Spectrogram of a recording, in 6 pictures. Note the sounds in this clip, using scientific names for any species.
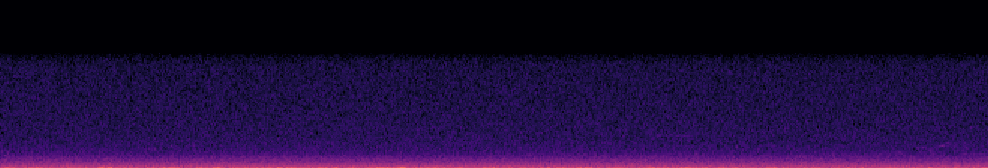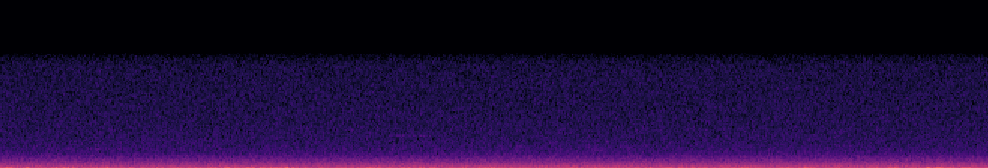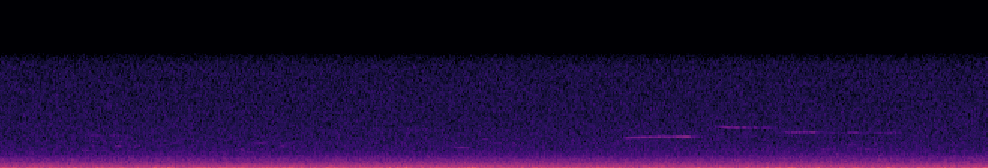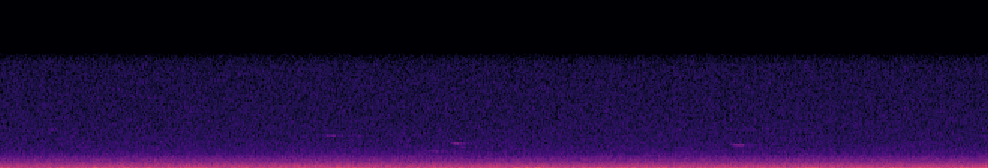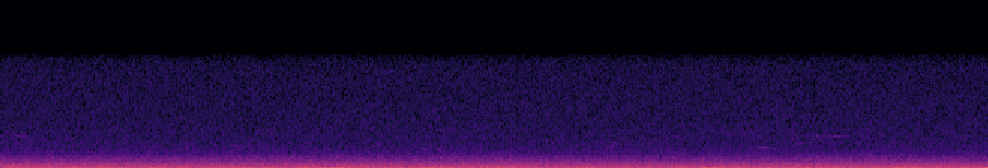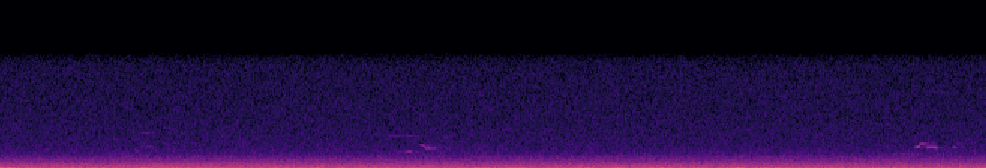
Catharus guttatus, Zonotrichia albicollis, Setophaga virens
